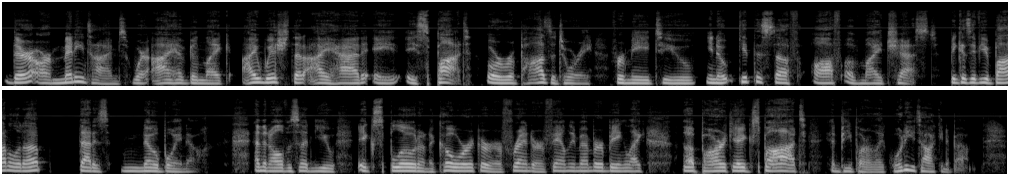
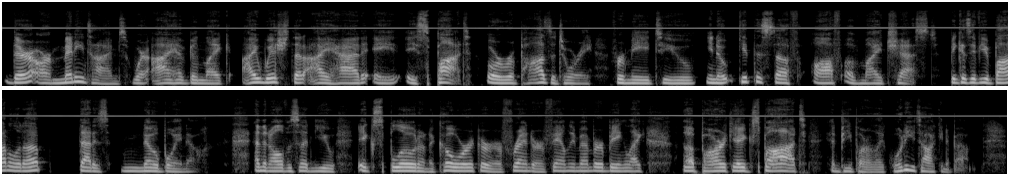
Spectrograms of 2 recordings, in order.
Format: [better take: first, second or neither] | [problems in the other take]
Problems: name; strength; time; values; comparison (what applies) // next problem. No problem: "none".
first | high-pitched whine; loud; throughout; 6 kHz, 8 dB below the speech; faint in the first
